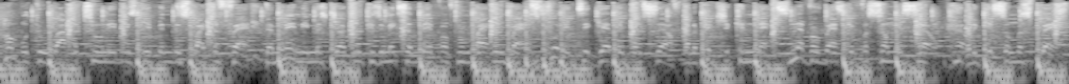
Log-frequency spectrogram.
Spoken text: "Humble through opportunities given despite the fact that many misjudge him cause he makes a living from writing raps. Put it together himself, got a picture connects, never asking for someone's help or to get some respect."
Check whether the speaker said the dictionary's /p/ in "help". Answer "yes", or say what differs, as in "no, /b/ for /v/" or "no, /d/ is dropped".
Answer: no, /f/ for /p/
